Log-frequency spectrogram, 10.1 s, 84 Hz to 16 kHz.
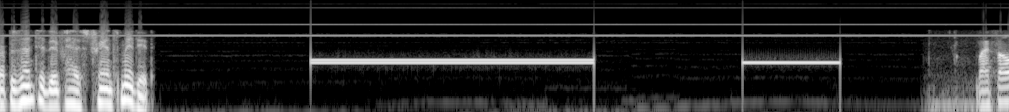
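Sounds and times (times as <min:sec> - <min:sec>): single steady tone: 0:09.2 - 0:10.0.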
